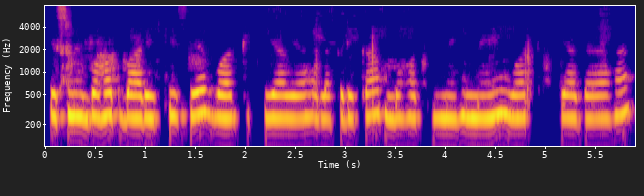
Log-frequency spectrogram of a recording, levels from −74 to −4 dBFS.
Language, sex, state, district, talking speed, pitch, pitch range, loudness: Hindi, female, Bihar, Muzaffarpur, 175 wpm, 250 Hz, 245-260 Hz, -16 LUFS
